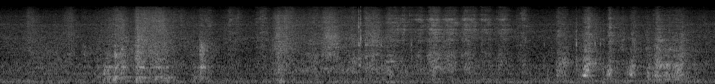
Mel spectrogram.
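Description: Compressed-air hiss of a premix concrete spray-up gun, coming and going in several short surges as the mix is sprayed into the form.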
